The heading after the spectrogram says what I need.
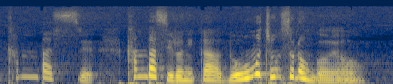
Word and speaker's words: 칸바스: 하는데 어 주님께서 어 미국식 발음 캔버스가 아니라 바스라는 그런 발음을 주셨어요 근데 캔버스는 우리가 직조 천인 가방을 말하잖아요 그근데 왜 바스 그래가지고 너무 이 칸바스 칸바스 이러니까 너무 촌스러운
